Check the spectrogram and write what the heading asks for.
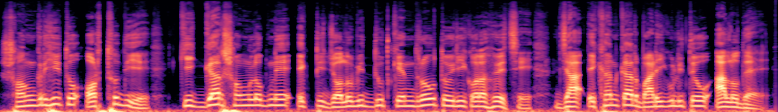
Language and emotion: Bengali, neutral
